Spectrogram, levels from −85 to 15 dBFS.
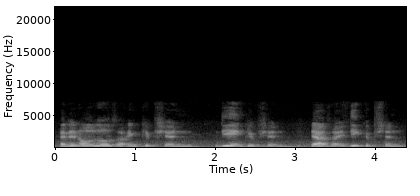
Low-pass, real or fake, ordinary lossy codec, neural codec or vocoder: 7.2 kHz; real; MP3, 48 kbps; none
